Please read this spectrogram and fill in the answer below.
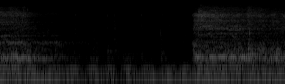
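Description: A shaving brush scrubbing lather over a bearded, stubbled face: a scratchy swishing that stops for about two seconds in the middle and comes back louder near the end. Rock music plays faintly underneath.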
